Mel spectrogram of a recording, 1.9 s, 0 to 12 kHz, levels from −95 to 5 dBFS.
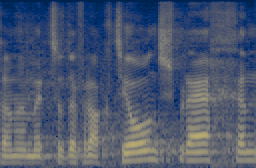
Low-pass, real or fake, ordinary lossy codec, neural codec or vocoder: none; fake; none; codec, 24 kHz, 3.1 kbps, DualCodec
